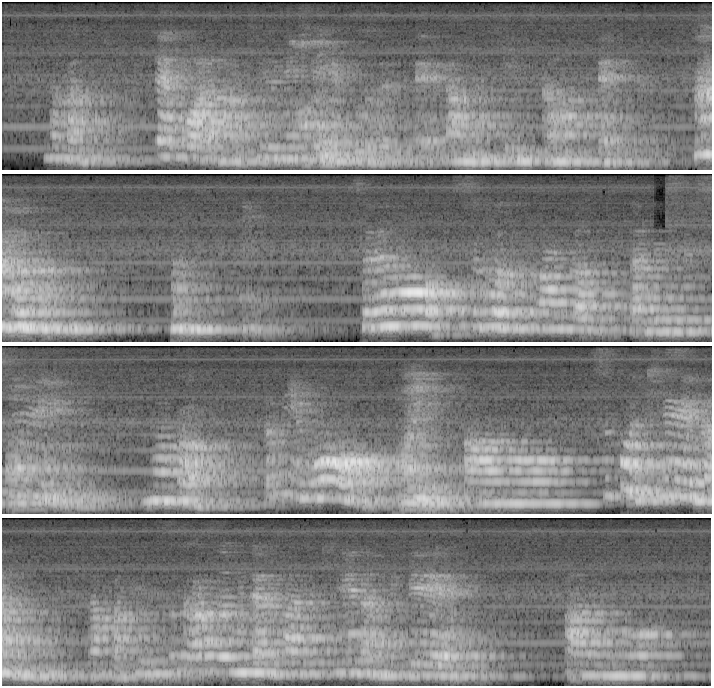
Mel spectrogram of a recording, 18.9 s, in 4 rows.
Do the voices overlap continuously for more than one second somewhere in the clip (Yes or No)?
No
